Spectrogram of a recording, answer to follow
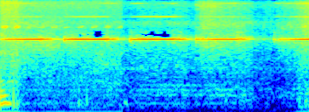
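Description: A thin, steady high-pitched whine under faint, uneven rustling.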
